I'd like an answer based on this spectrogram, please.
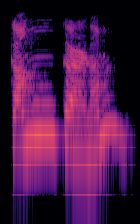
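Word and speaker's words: कङ्कणम्: Krita, kankanam. Again, remember the na from mani in the previous shlokam.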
